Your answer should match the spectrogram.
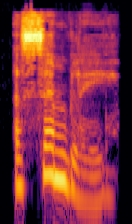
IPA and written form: əˈsɛmblɪ (assembly)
